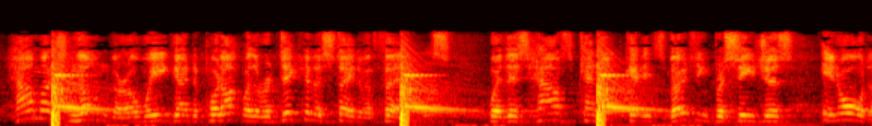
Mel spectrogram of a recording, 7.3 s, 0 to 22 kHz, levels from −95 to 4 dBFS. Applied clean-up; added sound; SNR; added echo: none; Gunshot, gunfire; -2 dB; reverberation time 0.2 s.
